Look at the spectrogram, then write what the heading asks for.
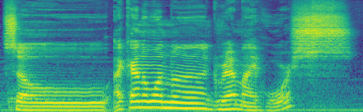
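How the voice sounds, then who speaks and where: A mid-pitched man chats loosely to his viewers while he plays, talking half to himself as he goes. His throat sounds a bit off and he keeps clearing it. Soft game music plays quietly behind him. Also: lively intonation, slow pace. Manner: rambling, chatty self-talk to viewers. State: throat slightly off, clearing it often. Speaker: gaming channel host. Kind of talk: casual let's-play commentary.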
